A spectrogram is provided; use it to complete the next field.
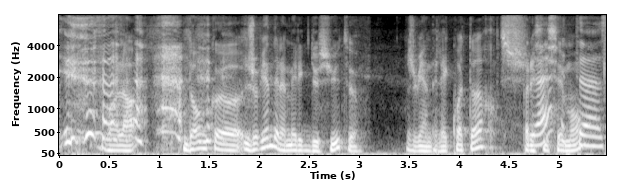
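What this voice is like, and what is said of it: Slight foreign accent in French. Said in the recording (French): “j'ai un petit accent”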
